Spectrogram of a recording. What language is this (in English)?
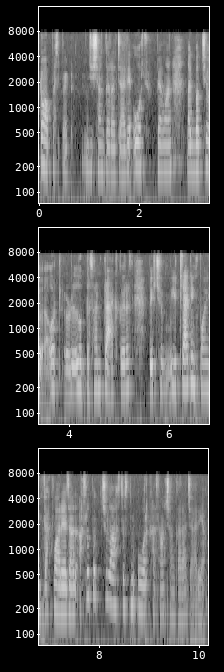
Kashmiri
